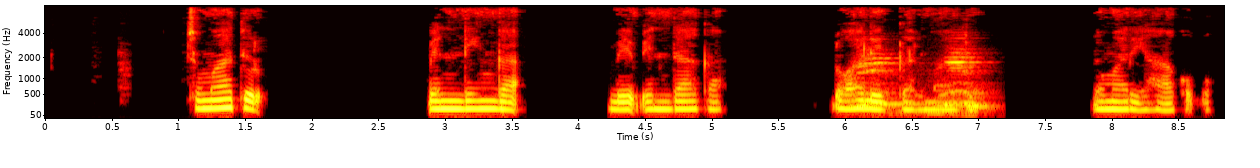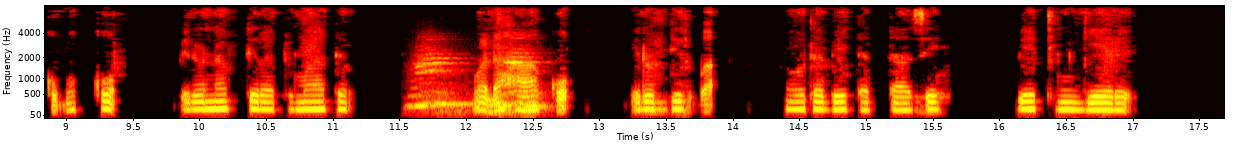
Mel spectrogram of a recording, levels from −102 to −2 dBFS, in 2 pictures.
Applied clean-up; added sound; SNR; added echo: none; Glass; 3 dB; none.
